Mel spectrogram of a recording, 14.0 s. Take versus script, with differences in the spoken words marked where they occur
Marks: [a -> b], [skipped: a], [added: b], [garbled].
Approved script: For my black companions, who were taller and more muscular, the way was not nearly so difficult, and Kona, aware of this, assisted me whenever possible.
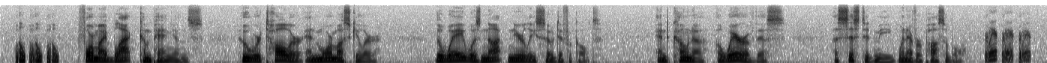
For my black companions, who were taller and more muscular, the way was not nearly so difficult, and Kona, aware of this, assisted me whenever possible.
